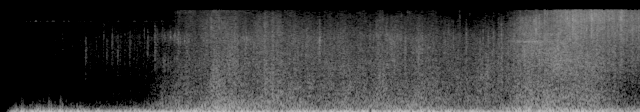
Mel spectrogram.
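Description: Flames roar and whoosh in a deep rumble.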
